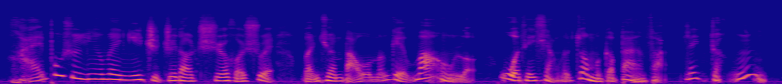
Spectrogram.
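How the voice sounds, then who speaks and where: A woman's voice: on the low side, big pitch swings, moderate pace, creaky, hardly any pauses, dark tone, breathy edge, dry recording, exaggerated voice. A woman voicing a playful, teasing little female insect in a children's story.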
